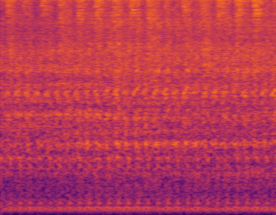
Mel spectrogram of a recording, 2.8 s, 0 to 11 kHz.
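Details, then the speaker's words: Kawasaki ER-6n after crankshaft and bearing replacement for an engine noise: smooth, even twin-cylinder idle with quick steady exhaust pulse, no ticking or knocking; engine now healthy. "Tá aí, ó, já testada, sem barulho nenhum no motor."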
